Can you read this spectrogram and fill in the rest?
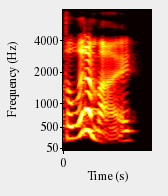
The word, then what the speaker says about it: thalidomide: Oh, thalidomide.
